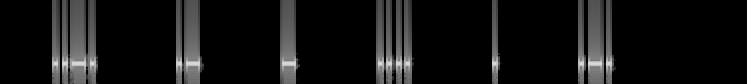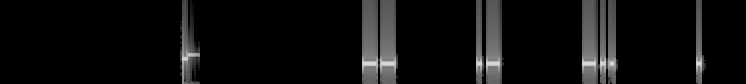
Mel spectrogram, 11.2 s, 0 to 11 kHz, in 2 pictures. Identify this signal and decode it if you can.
Morse code, heard as a keyed tone, about 36 wpm, spaced as for 12 wpm, 690 Hz. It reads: FATHER MADE
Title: 6x Character Spacing - Top 200 Words - 35wpm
